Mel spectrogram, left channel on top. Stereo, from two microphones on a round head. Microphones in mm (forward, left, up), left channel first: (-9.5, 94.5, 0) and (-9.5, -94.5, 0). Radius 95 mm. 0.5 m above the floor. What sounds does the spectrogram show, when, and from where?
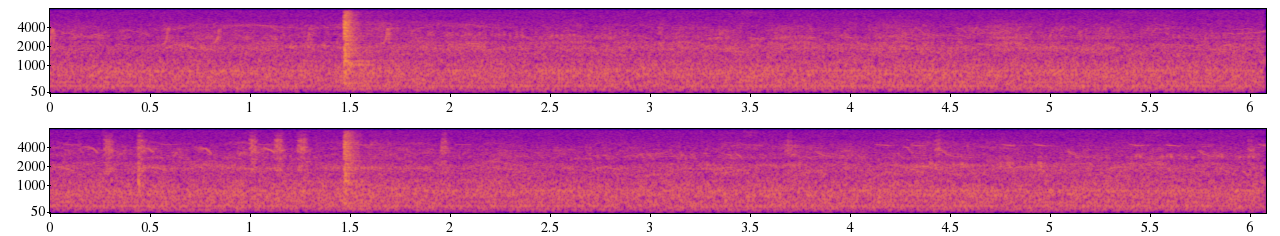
1.5 s a snare drum: 15° left (ahead or behind), 0.9 m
